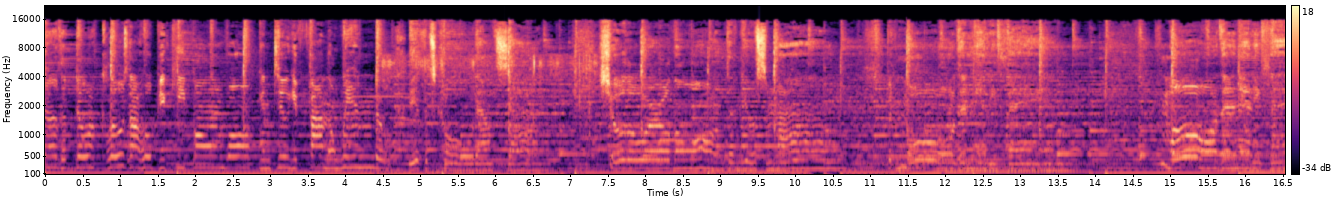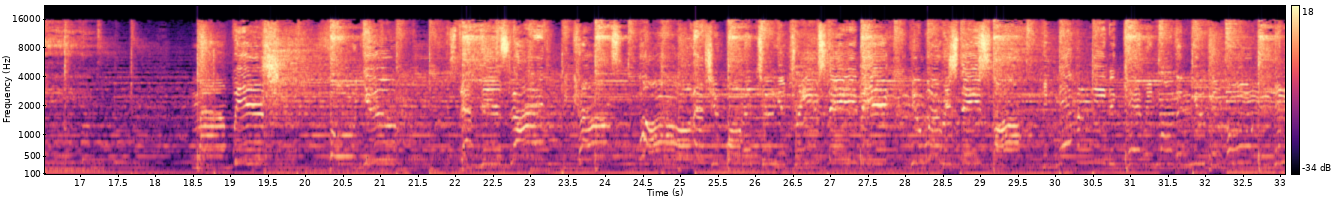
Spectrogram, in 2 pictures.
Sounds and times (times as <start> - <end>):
Tender music: 0.0 - 33.0.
